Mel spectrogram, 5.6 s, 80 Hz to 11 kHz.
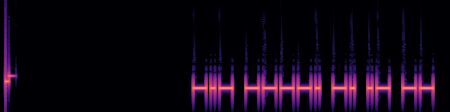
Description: Morse code, heard as a keyed tone, about 22 wpm, 700 Hz. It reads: K9NAM
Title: USA Call Signs - 5 Characters - Repeated 3x - 22wpm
